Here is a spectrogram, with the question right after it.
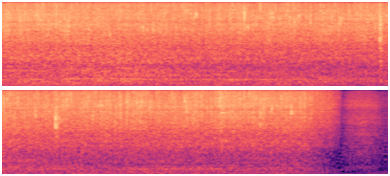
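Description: Apple fritters frying in hot oil, a steady loud broadband sizzle that holds evenly before cutting off abruptly near the end, with no voices.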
